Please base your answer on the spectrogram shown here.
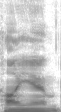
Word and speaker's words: Hyan: Thank you, Hyan. Pronounced Hyan, just like cyan.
